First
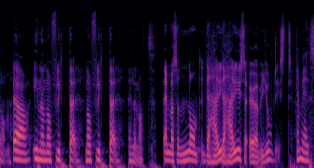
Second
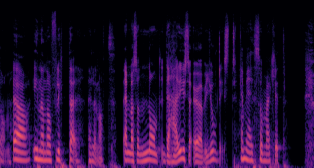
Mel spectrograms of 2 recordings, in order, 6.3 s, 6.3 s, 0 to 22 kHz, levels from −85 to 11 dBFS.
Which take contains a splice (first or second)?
first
